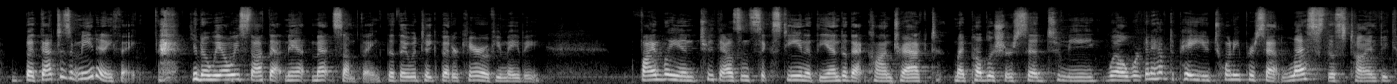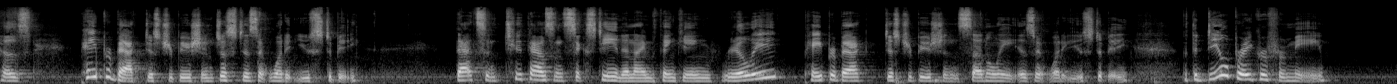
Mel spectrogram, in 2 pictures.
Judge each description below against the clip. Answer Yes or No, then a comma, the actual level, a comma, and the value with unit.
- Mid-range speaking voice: Yes, medium, 180 Hz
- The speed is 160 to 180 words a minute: Yes, average, 170 wpm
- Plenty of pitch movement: No, average, 4.0 semitones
